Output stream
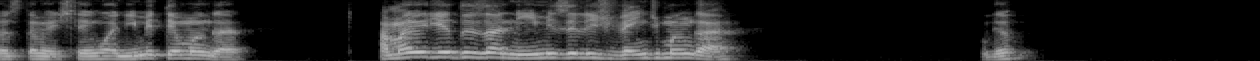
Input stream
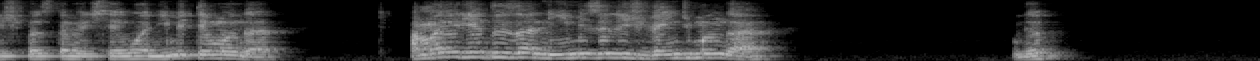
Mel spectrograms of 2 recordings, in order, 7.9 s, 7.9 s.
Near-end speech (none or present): none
